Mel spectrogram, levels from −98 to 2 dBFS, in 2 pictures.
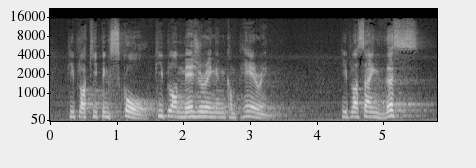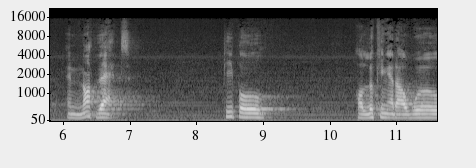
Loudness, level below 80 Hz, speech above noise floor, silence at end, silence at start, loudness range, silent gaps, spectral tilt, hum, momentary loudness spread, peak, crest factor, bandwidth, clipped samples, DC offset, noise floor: -21 LUFS; -52 dBFS; 29 dB; 0 s; 0.25 s; 6 LU; none; -4.5 dB/octave; none; 16 LU; -4 dBFS; 20 dB; 15.5 kHz; under 0.1%; under 0.1%; -50 dBFS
